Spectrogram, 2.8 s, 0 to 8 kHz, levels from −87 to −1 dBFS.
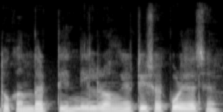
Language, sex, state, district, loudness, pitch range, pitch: Bengali, male, West Bengal, Alipurduar, -15 LUFS, 140-145 Hz, 140 Hz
